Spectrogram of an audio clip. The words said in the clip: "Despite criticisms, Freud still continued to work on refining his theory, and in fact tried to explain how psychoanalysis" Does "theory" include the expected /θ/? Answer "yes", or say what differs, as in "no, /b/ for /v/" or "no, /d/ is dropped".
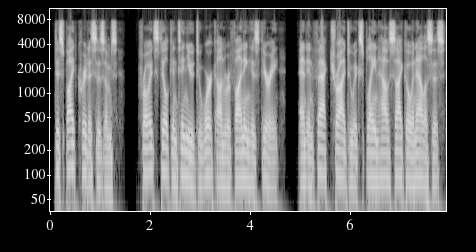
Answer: yes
